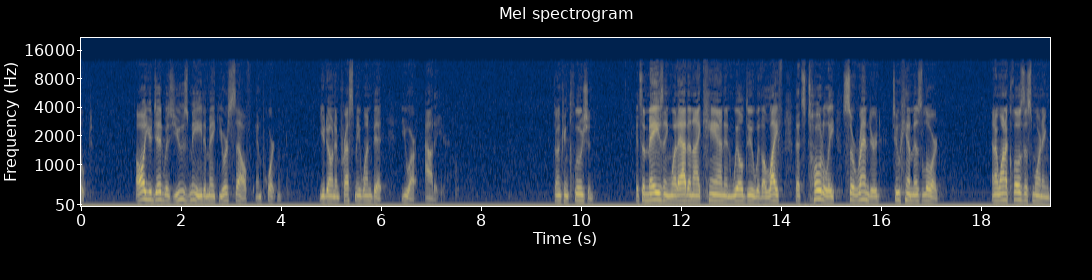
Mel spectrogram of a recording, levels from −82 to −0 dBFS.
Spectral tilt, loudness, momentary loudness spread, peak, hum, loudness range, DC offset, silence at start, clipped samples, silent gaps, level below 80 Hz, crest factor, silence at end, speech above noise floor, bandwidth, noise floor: -5 dB/octave; -24 LUFS; 14 LU; -2 dBFS; none; 10 LU; 2%; 0 s; under 0.1%; none; -62 dBFS; 22 dB; 0 s; 33 dB; 13 kHz; -57 dBFS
